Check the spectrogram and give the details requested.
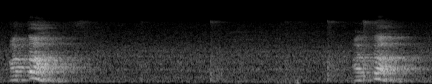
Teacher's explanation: इसका उच्चारण जो होता है बेटा वो मूलतः ह के रूप में होता है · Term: विसर्ग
